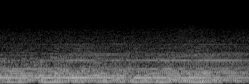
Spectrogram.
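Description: Organ holding a sustained chord in a gap between sung phrases of a hymn.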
